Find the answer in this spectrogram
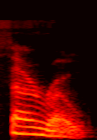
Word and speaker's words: thorough: Ou isso aqui é ou então thorrow.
